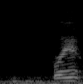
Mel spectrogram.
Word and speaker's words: Brandt: Brant. You should all be following at Brant. BRANDT. Brant. And Brant is spelled BRANDT. It's a weird spelling, Brant.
